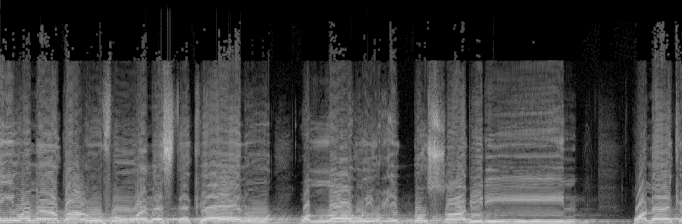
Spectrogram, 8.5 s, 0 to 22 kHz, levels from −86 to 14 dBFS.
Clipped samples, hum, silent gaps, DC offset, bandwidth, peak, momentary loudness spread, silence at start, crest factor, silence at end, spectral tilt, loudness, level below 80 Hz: under 0.1%; none; none; under 0.1%; 19 kHz; 0 dBFS; 7 LU; 0 s; 8 dB; 0 s; -4.5 dB/octave; -8 LUFS; -34 dBFS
